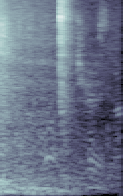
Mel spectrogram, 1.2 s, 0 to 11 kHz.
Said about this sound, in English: Floor 129. Doors opening.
